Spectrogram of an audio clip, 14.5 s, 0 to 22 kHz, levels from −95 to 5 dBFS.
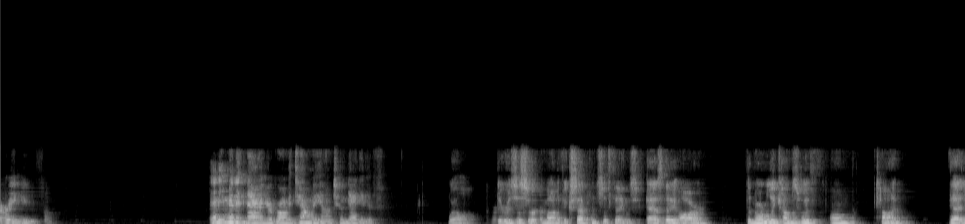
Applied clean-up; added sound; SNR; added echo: neural mask model DeepFilterNet 3.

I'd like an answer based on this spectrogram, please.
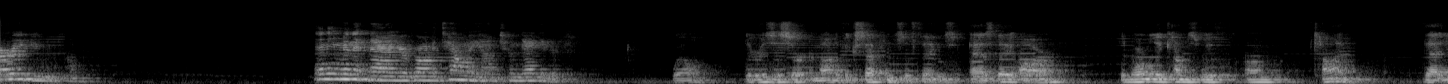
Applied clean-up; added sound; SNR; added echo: neural separator model SepFormer DNS4.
